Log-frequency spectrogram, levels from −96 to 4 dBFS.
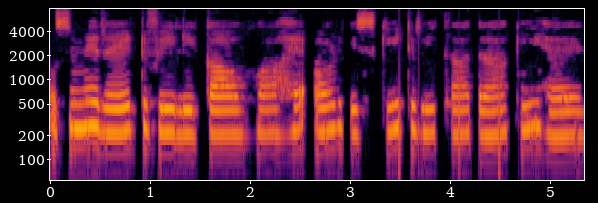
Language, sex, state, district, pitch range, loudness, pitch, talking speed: Hindi, female, Bihar, Kishanganj, 210-240 Hz, -26 LUFS, 220 Hz, 125 wpm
